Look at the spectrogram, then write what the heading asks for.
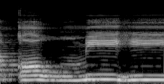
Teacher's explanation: हा को खड़ी जेर की वजह से खींच कर अदा करेंगे।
